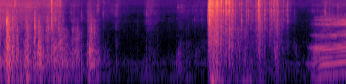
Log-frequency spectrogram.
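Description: Gift bag and its wrapping rustling and crinkling as a jacket is pulled out of it, with a single sharp crackle about two and a half seconds in.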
